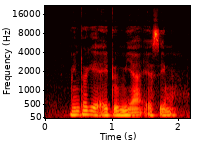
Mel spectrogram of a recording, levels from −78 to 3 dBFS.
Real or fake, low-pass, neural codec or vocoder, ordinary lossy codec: real; none; none; none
